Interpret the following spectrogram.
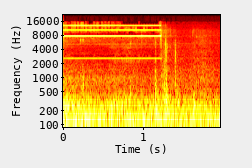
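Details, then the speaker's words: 2005 Pontiac Montana V6 with ABS and traction lights on, wheel sensors already replaced: multimeter continuity test gives a steady high beep just over a second on connector pin 21, right-front sensor wire, circuit intact. "but there's one here you hear that sound so that tells me that this is the one for the one i have connected the right section that i have connected"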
